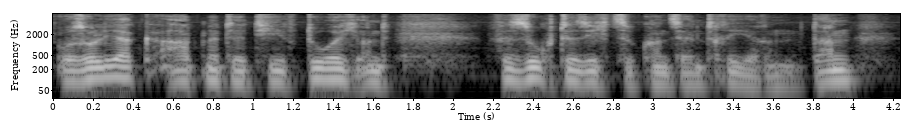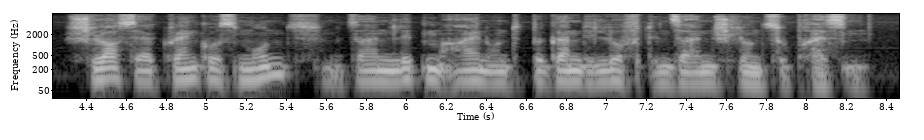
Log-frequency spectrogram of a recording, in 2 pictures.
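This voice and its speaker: A man reading a thriller audiobook in a measured, dramatic way. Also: low-pitched, darkish tone, breathy edge, no echo. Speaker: audiobook narrator. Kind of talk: scripted thriller narration.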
